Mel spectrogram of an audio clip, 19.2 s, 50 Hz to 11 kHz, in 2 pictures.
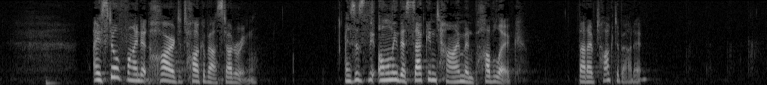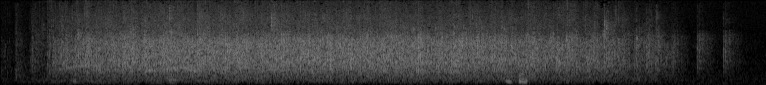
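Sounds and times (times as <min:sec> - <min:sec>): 
speech: 0:01.2 - 0:03.3, 0:04.3 - 0:06.6, 0:07.2 - 0:08.2
crowd applauding: 0:09.4 - 0:18.9.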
